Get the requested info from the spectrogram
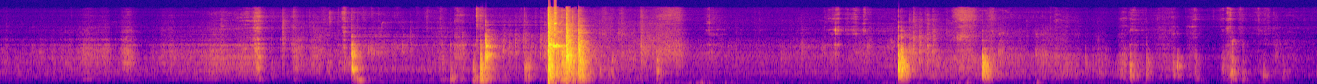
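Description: Wooden scrap blocks handled on a wooden workbench: scattered knocks of wood on wood, the loudest a heavy knock about halfway through, with faint scraping before the first knocks.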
